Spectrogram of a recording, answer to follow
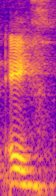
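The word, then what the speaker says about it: eighth: be omitted altogether, and I omit the T in 8th. I've never said the T in 8th as far as I know.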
